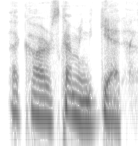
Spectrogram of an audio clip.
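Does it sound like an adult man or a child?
adult man. It is said in his normal adult male voice.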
